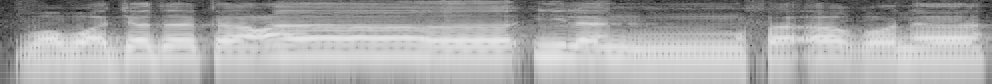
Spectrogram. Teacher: আইলান, লামের উপর দুই জবরের তনবিন, এরপর ফা আসছে, ফা হলো ইকফার হরফ, তাই এখানে দুই জবরের তনবিনকে এক আলিফ পরিমাণ ইকফার গুণা করে পড়তে হবে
